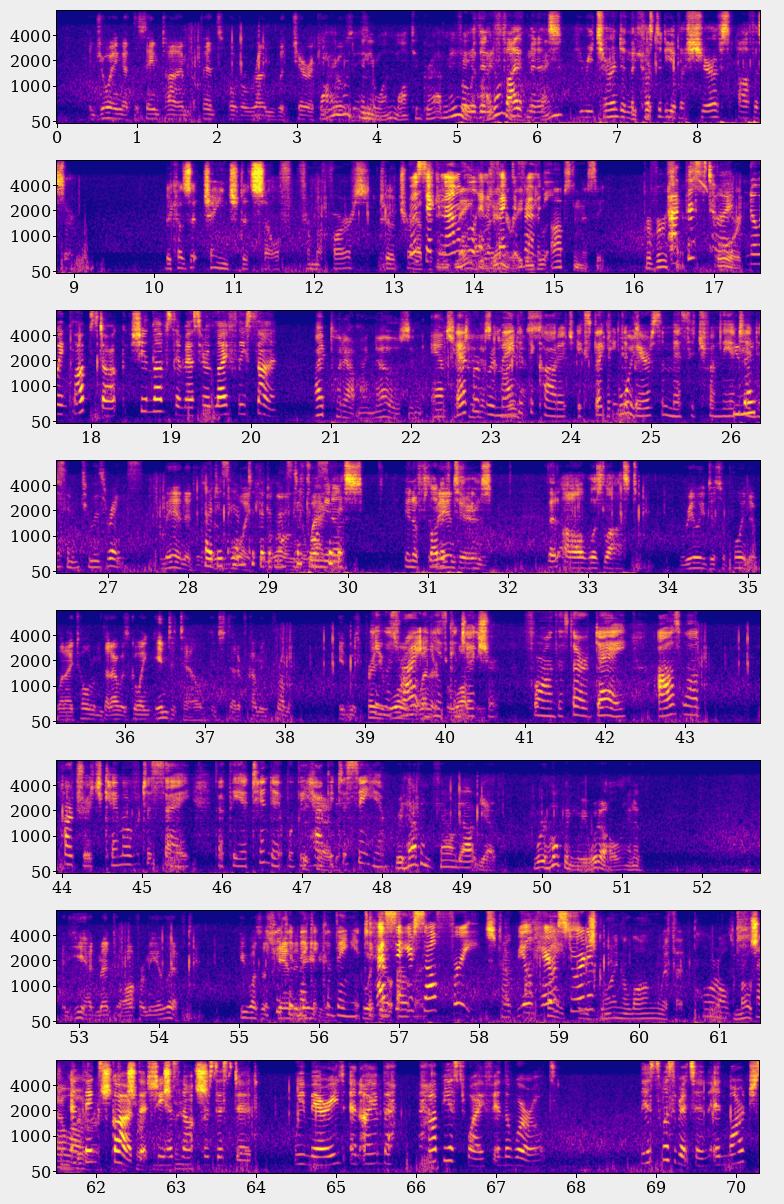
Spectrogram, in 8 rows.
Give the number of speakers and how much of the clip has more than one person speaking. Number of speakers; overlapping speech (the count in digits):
10, about 34%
